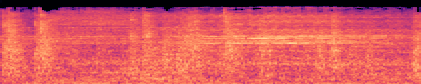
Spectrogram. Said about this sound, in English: Mind the tram. Tram? You mean a trolley bus?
